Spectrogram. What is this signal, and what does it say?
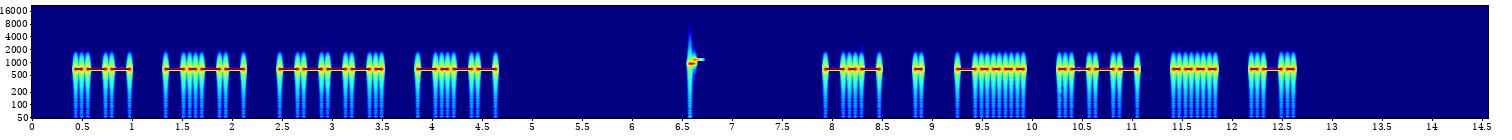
Morse code, heard as a keyed tone, about 20 wpm, spaced as for 14 wpm, 700 Hz. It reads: WY9Y KE6JHR
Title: 219 Lesson 35g - Number 0 - Call Signs 20wpm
